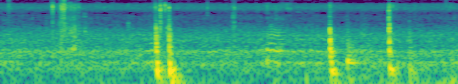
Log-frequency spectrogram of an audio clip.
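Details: Hive of honey bees disturbed during inspection and honeycomb harvesting; a continuous low buzzing drone underlies repeated hard knocks and clatter from handling the frames.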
